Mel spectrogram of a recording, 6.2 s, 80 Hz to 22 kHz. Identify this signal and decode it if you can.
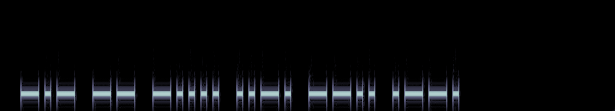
Morse code, heard as a keyed tone, about 21 wpm, 700 Hz. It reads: KM6FZP
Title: USA Callsign DE Callsign - 6 Characters - 20wpm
